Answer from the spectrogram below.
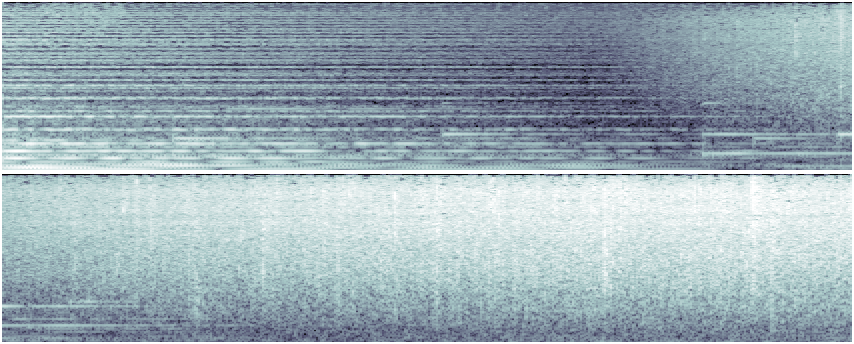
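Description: A warm musical drone fades away, giving way to a steady, gentle hiss of rain falling continuously outside a window, soft and even with no voices.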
